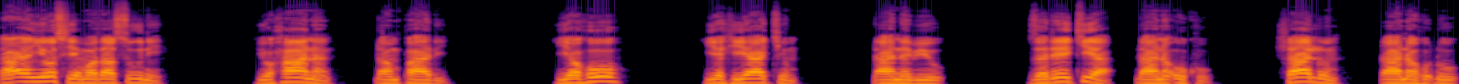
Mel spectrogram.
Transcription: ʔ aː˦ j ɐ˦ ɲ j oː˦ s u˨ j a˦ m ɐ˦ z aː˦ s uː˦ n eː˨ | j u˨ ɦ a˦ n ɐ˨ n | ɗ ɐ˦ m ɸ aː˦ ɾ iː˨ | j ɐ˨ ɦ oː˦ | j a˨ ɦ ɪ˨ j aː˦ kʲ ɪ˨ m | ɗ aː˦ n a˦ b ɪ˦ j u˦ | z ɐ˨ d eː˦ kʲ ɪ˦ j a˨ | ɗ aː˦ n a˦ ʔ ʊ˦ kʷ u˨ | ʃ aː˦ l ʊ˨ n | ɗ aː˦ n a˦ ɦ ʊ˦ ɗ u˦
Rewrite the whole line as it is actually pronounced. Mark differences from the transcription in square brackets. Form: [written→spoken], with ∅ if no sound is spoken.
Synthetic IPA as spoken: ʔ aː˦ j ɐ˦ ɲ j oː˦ s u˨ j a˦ m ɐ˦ z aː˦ s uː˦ n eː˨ | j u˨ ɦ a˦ n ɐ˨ n | ɗ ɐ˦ m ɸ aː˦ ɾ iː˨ | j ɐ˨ ɦ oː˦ | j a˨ ɦ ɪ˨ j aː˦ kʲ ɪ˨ m | ɗ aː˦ n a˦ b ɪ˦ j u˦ | z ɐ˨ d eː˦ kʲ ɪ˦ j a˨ | ɗ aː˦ n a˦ ʔ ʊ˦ kʷ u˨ | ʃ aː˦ l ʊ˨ [n→m] | ɗ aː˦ n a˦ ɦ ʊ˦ ɗ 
